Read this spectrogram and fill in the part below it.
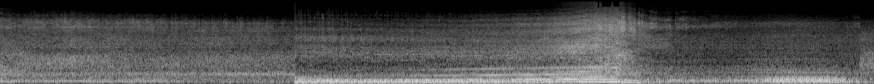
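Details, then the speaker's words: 99-mile 1981 Honda CBX1100, carbs professionally serviced and tuned, on a riding demo: smooth even note climbing with throttle and settling back, no knocks or misses; healthy. "this thing is absolutely mechanically 100% perfect very very smooth comfortable machine"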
